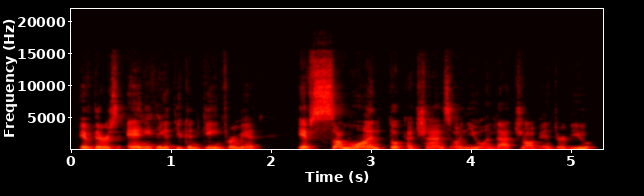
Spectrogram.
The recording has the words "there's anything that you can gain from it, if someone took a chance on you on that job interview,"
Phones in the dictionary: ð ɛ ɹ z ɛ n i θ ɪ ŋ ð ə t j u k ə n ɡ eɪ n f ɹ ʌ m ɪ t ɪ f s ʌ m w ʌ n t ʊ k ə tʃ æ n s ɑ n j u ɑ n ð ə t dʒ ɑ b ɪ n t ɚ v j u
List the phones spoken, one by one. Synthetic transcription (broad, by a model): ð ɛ ɹ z ɛ n i θ ɪ ŋ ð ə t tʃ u k ə n ɡ eɪ n f ɹ ʌ m ɪ t ɪ f s ʌ m w ʌ n t ʊ k ə tʃ æ n s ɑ n j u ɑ n ð ə t dʒ ɑ b ɪ n t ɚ v j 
